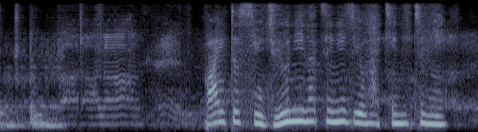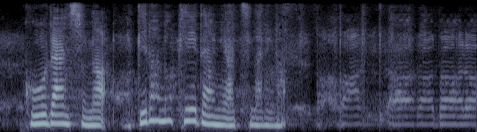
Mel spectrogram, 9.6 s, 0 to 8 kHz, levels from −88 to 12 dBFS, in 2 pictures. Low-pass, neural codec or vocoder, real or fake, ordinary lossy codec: 7.2 kHz; codec, 16 kHz, 1.1 kbps, Voila-Tokenizer; fake; none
